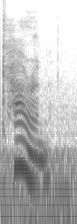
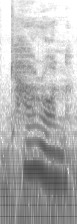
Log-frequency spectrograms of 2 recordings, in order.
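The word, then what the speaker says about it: Charon: it's just as you described it only your pronunciation is a little off the name you heard wasn't karen it was c-h-a-r-o-n as in caron the ferryman of the dead karon who in exchange for the right coin helps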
